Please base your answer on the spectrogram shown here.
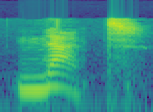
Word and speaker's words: gnat: इन शब्दों को बोलिए तथा हिज्जों और उच्चारण को याद कीजिए, जैसे GNAT नैट, लड़ाकू विमान।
